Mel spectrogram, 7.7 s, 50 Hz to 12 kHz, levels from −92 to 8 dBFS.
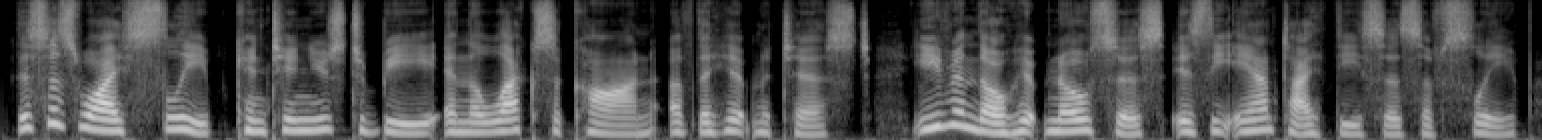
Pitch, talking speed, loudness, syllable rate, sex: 205 Hz, 165 wpm, -21 LUFS, 4.6 syllables/s, female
